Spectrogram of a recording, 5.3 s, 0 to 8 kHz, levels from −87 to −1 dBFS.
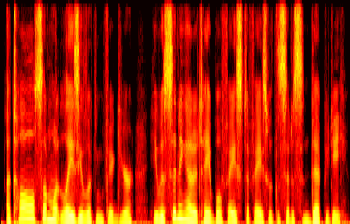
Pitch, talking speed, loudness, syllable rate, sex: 160 Hz, 215 wpm, -17 LUFS, 6.4 syllables/s, female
